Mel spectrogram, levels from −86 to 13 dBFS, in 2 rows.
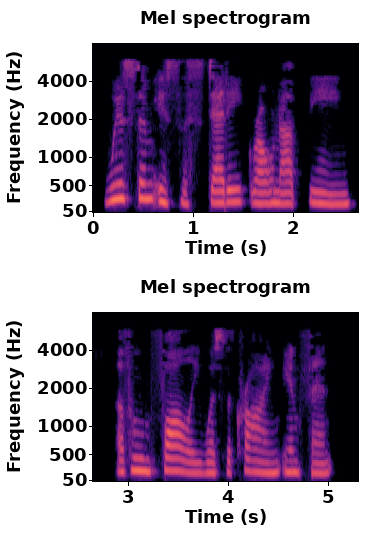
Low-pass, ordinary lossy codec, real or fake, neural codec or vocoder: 7.2 kHz; MP3, 24 kbps; fake; codec, 16 kHz, 1 kbps, X-Codec, HuBERT features, trained on LibriSpeech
